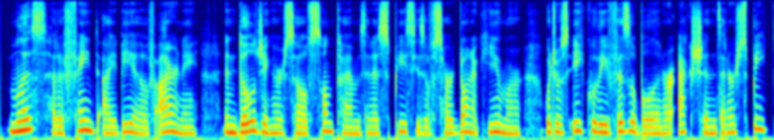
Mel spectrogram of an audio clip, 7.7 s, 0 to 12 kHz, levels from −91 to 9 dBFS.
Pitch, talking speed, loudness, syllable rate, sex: 185 Hz, 200 wpm, -19 LUFS, 6.3 syllables/s, female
